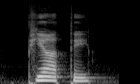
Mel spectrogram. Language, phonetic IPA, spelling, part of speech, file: Ukrainian, [ˈpjatei̯], п'ятий, adjective, Uk-п'ятий.ogg
- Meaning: fifth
